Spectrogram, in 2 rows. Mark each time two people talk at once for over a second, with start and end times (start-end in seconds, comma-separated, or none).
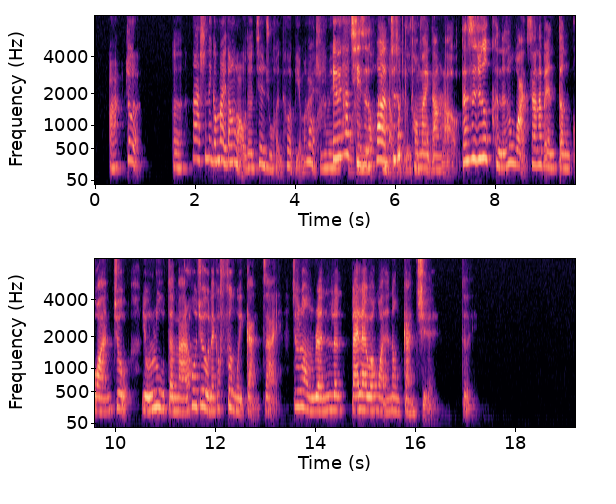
4.2-6.8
